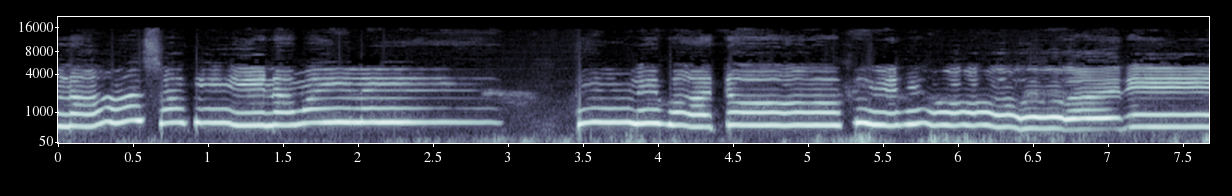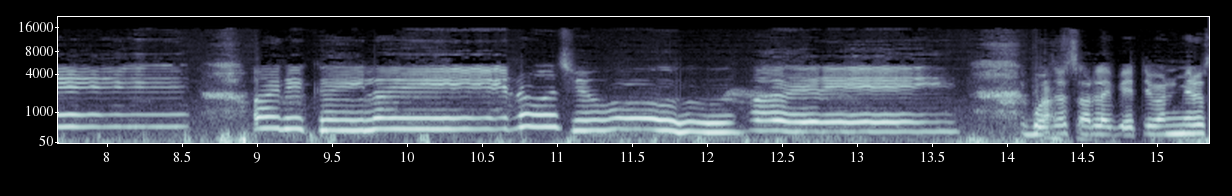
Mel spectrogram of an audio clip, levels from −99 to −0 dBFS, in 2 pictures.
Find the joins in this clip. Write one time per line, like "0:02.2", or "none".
0:14.0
